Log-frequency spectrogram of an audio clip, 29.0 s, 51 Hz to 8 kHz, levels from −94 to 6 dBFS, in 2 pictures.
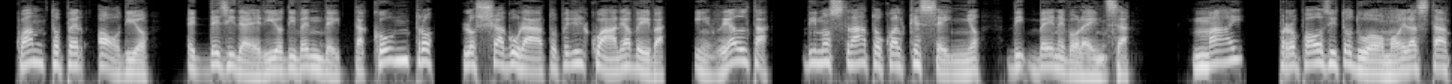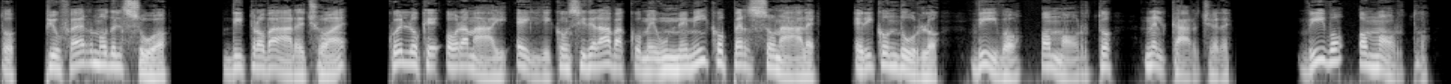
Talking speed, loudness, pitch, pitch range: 105 wpm, -14 LUFS, 145 Hz, 110-165 Hz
